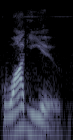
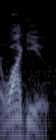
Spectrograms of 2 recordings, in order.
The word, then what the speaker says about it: Wagyu: And he actually said it's more like Wagyu. Put the Y in there, Wagyu. Wagyu. – Now, Coleman's getting really exotic. – Wagyu. – He said nothing about Wagyu.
